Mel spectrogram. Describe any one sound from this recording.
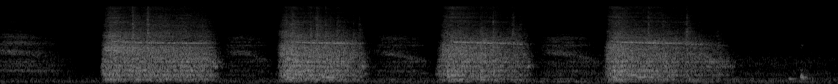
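A young girl blows hard in several long puffs close by.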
